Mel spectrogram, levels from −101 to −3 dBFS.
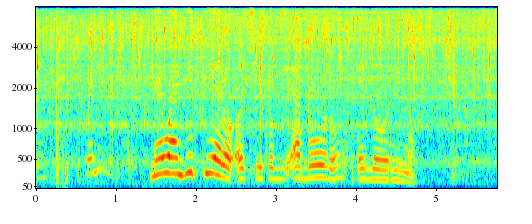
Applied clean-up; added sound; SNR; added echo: none; Frying (food); -1 dB; none.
